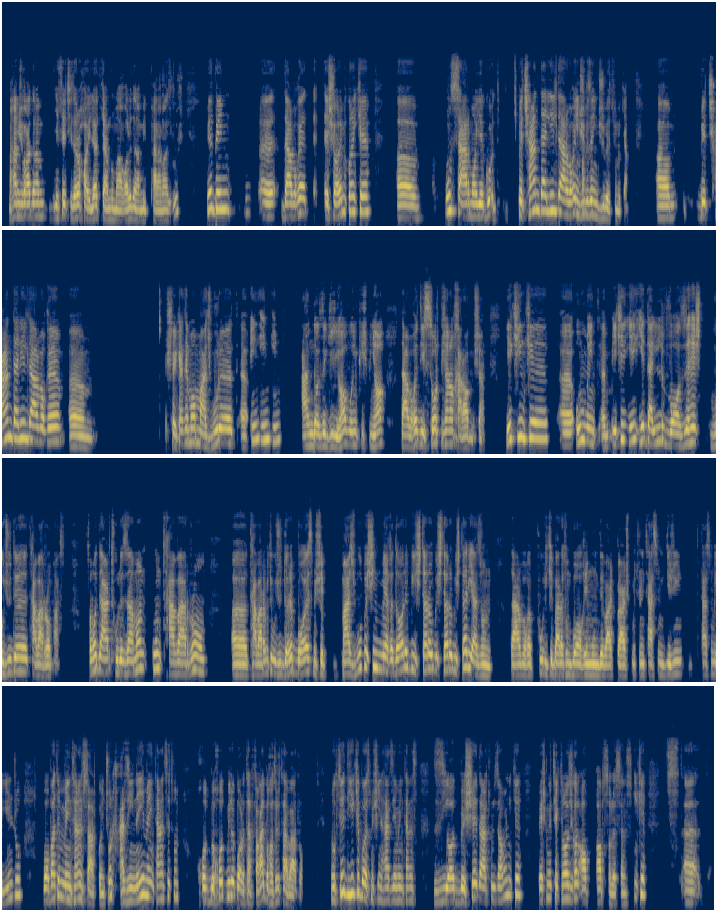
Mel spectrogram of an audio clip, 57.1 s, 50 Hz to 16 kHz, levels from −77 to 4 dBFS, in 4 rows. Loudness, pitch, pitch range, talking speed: -16 LUFS, 175 Hz, 150-215 Hz, 150 wpm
